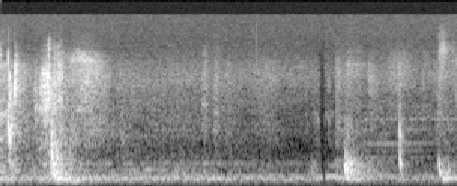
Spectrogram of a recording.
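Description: A sliding door rumbles along its track with a low, steady rolling sound, framed by a couple of brief whooshing swishes and a soft knock near the end, with no one talking.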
